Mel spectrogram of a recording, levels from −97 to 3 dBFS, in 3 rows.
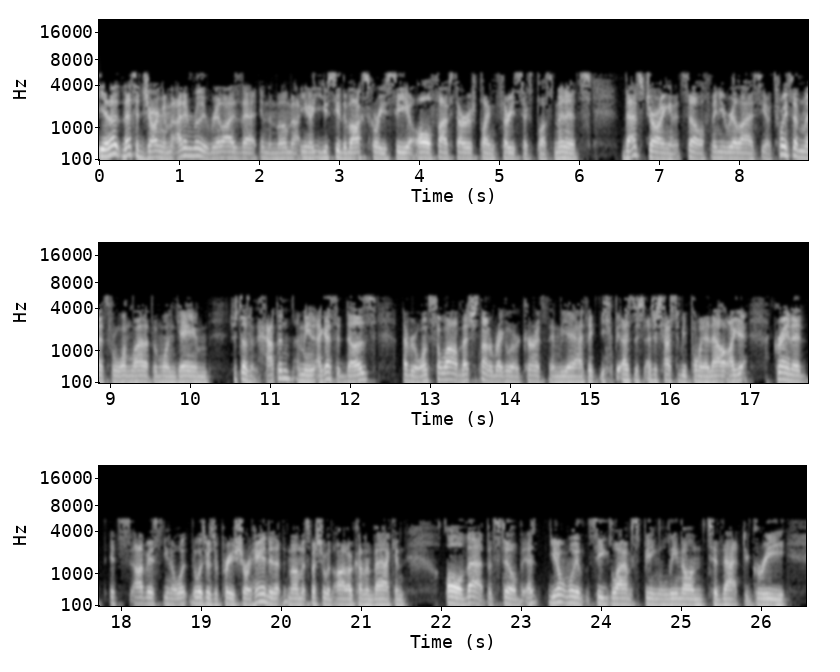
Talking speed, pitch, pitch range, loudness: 270 wpm, 125 Hz, 120-135 Hz, -19 LUFS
